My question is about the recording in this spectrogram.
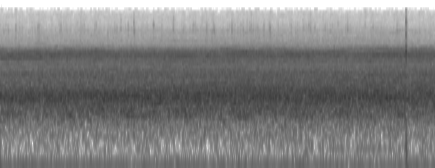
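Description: Large ballpark crowd making a steady, dense din of many voices and cheers, with no single sound standing out.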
